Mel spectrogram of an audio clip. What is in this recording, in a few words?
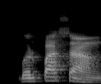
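"berpasang", Malay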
